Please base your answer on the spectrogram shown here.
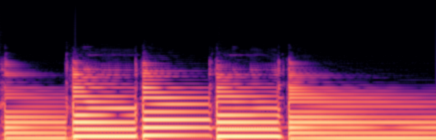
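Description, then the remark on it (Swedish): A guitar string plucked five times at an even, unhurried pace, each note opening with a crisp, bright attack and sustaining loudly, the pitch shifting slightly between plucks before the last note rings out; the attack sound is compared across different strings. “lyssna på precis själva anslagsljudet för det är där den största skillnaden eh, på olika strängar är”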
